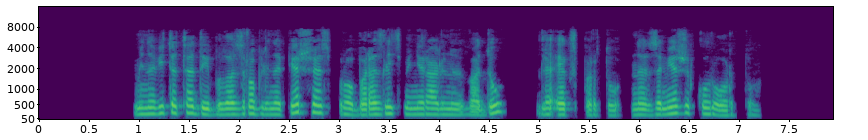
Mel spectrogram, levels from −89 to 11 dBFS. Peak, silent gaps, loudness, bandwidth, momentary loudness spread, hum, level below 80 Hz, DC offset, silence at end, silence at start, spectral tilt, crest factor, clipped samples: -2 dBFS; 2.93-2.97 s, 4.68-4.96 s, 5.39-5.44 s, 5.84-5.91 s, 6.98-7.05 s; -20 LUFS; 7.8 kHz; 9 LU; none; -64 dBFS; under 0.1%; 0.75 s; 0.95 s; -6 dB/octave; 18 dB; under 0.1%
